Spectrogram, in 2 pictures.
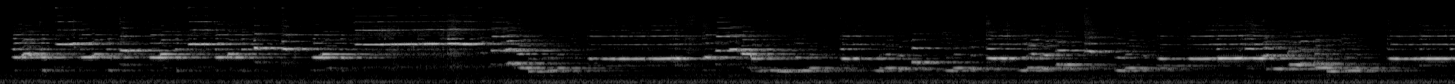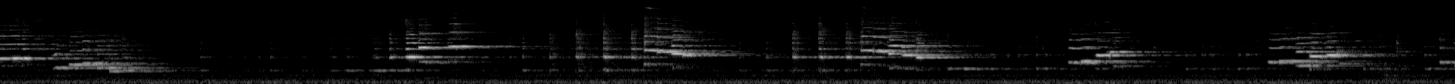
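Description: Solo piccolo playing a fast passage. For about sixteen seconds it plays quick, unbroken runs and repeated notes, then short rapid flourishes, mostly falling in pitch, with quiet pauses and a few held notes between them.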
